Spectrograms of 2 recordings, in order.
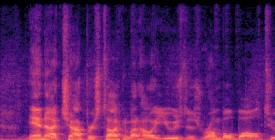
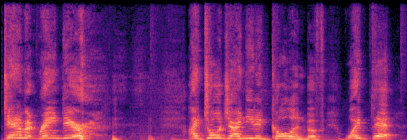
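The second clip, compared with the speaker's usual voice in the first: much higher, louder angry shout; furious yell; 9 dB louder than usual. Retold or imitated. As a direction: blow up at the reindeer. Frankie yells at Chopper.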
